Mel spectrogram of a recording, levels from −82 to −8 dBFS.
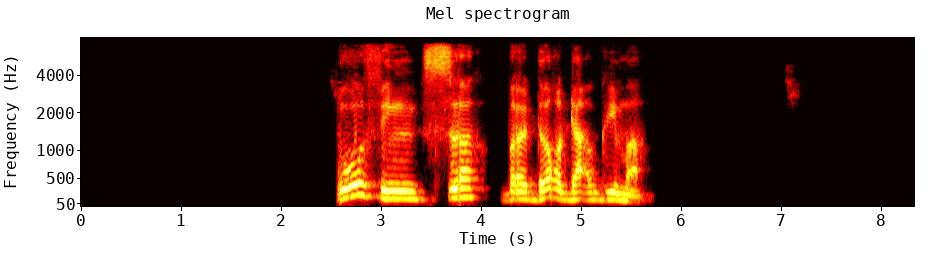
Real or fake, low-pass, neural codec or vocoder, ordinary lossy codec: fake; 7.2 kHz; codec, 24 kHz, 3 kbps, HILCodec; MP3, 64 kbps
